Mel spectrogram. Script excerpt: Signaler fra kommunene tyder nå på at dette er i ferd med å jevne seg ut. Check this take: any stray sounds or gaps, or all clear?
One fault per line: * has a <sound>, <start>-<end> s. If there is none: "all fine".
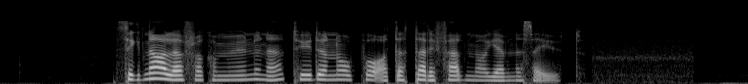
all fine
